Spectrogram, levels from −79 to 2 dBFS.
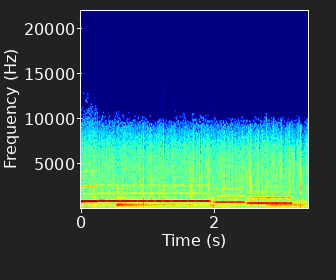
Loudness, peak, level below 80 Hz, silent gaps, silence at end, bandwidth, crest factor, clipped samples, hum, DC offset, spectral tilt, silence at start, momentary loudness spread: -7 LUFS; 0 dBFS; -44 dBFS; none; 0 s; 10 kHz; 6 dB; under 0.1%; none; under 0.1%; -3 dB/octave; 0 s; 6 LU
